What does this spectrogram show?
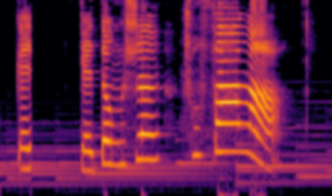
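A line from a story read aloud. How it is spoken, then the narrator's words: Distant shout. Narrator (Chinese): 远处传来斯瑞特的叫喊声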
